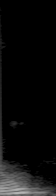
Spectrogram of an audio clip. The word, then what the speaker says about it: ओम: लेते हैं तीन बार ओम। ओम के शब्द में तीन शब्द आते हैं। उच्चारण में तीन शब्द आते हैं। अ, ओ और म। तीनों शब्दों का उच्चारण लंबा कीजिएगा। हर शब्द को लंबा खींचने की कोशिश करें।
